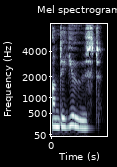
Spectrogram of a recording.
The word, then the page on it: underused: British English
